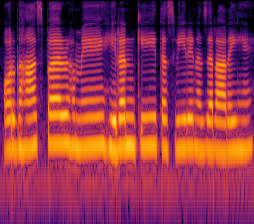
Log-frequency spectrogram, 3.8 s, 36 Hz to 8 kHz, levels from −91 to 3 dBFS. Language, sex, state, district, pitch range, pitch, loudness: Hindi, female, Madhya Pradesh, Bhopal, 220-235 Hz, 230 Hz, -15 LUFS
